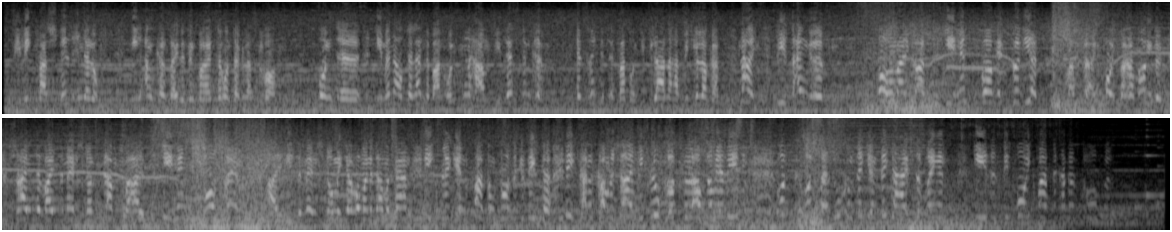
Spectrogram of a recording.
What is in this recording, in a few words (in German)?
Reporter; X Factor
